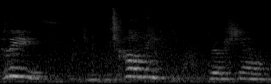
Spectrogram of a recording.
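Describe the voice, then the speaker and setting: A woman's voice: high-pitched, slow. A woman playing a smitten home-visiting nurse with a melodramatic manner in a comic radio play. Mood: tender. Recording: echoey live room, distant mic, loud noise.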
